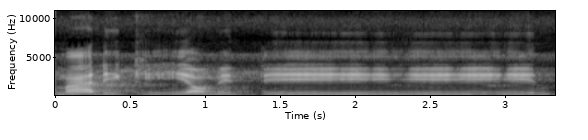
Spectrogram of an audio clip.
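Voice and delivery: "মালিকি" with the first vowel held long for three alifs, chanted slowly; three alif elongation. Shown as a demonstration. Teacher showing students a three alif stretch in chant. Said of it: "তিন আলিফ পরিমাণ টানতে হবে".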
